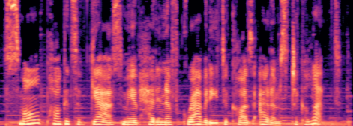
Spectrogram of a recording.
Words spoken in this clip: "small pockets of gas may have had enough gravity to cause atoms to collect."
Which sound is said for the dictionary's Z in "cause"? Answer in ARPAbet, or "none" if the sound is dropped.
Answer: Z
